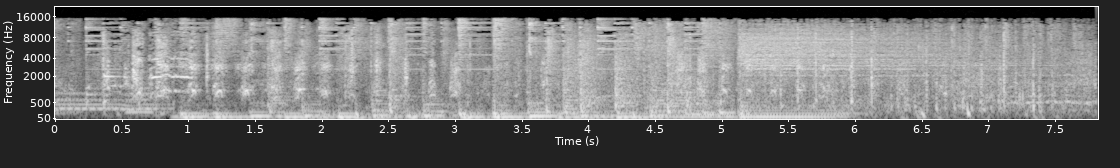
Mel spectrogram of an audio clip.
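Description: chickens clucking

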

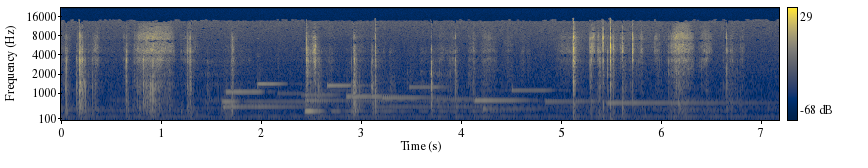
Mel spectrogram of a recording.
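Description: paper being folded

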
